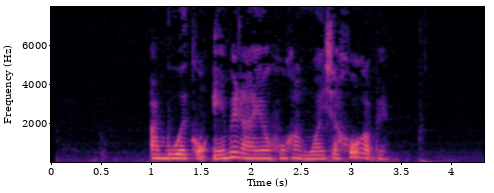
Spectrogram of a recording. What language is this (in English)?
Guarani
